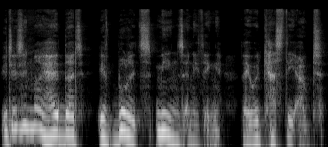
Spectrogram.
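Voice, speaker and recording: A man voicing a composed, wry lone wolf in a storybook reading, speaking deliberately in archaic wording. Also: on the high side, big pitch swings, vocal fry, husky, pitched above the performer's own voice, exaggerated voice. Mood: calm, wry.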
